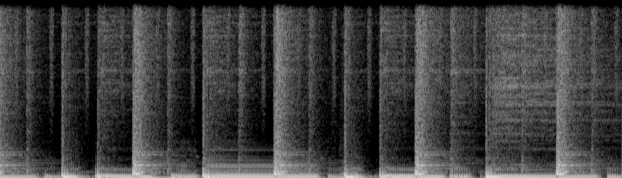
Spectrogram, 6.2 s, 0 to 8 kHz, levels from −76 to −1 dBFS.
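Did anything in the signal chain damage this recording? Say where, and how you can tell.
Yes. There is hard clipping throughout the clip, introduced where a gain stage pushed the level past what the converter or sample format could hold, so every peak is sheared flat. The sound is driven about 15 dB beyond full scale, leaving a few percent of samples cut flat. That produces a constant harsh fuzz on all loud passages, with the distortion harmonics that reach above the 8 kHz ceiling of the call path cut off.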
